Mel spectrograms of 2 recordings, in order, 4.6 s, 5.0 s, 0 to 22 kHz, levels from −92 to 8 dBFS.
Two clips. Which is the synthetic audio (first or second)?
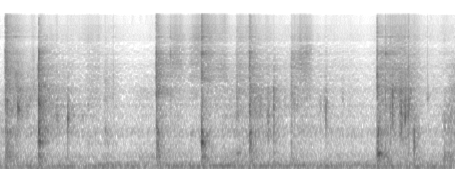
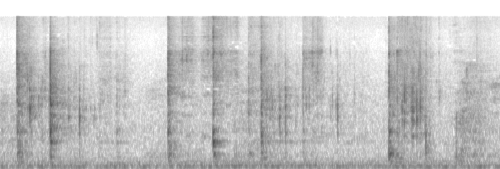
first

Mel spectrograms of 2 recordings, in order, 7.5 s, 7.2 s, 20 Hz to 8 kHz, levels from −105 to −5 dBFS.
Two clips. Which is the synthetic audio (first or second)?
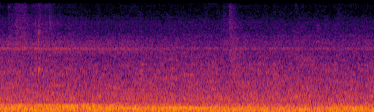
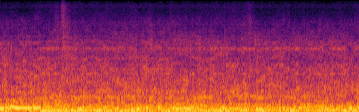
second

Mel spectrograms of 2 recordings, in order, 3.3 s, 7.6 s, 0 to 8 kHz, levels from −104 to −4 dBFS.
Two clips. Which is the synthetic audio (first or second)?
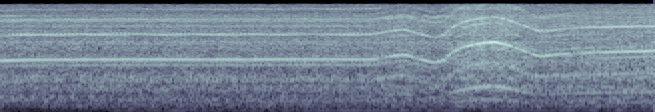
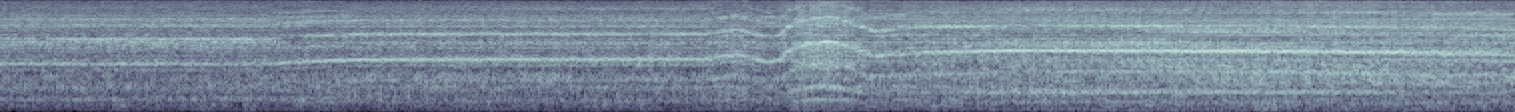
second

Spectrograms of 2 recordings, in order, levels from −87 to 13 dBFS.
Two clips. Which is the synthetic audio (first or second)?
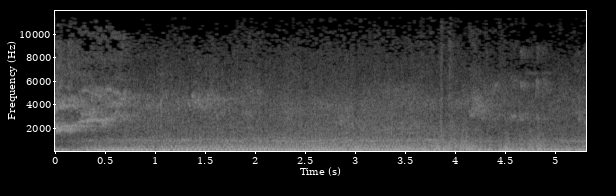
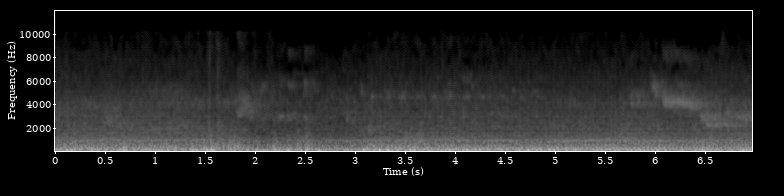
second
